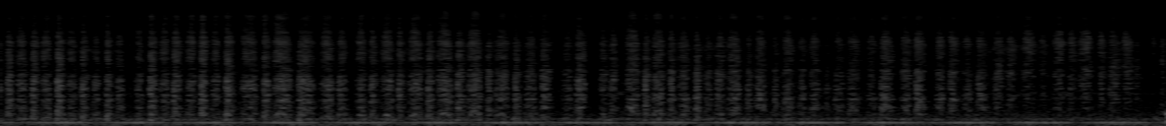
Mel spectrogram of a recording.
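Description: Brush or palette knife scraping across a painting surface to carve out a path, a continuous faint dry rubbing and scratching with no talk.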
